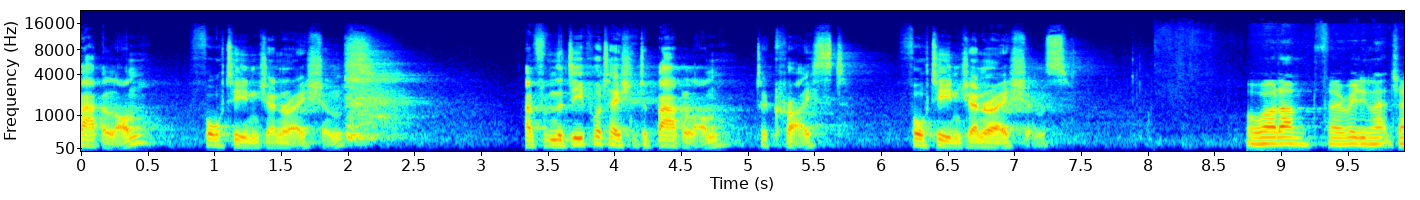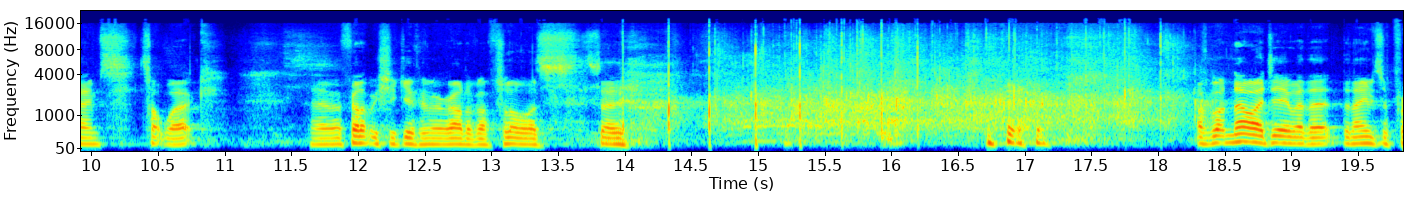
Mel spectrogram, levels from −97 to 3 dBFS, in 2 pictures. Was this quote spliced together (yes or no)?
no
